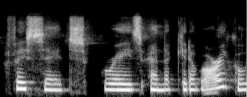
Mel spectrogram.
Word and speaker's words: facet: to pronounce that part which is facet not faet it's facet so facet grade by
